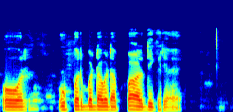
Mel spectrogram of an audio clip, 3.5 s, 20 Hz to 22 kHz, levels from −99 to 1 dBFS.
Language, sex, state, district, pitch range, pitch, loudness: Rajasthani, male, Rajasthan, Churu, 115-190 Hz, 120 Hz, -17 LUFS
